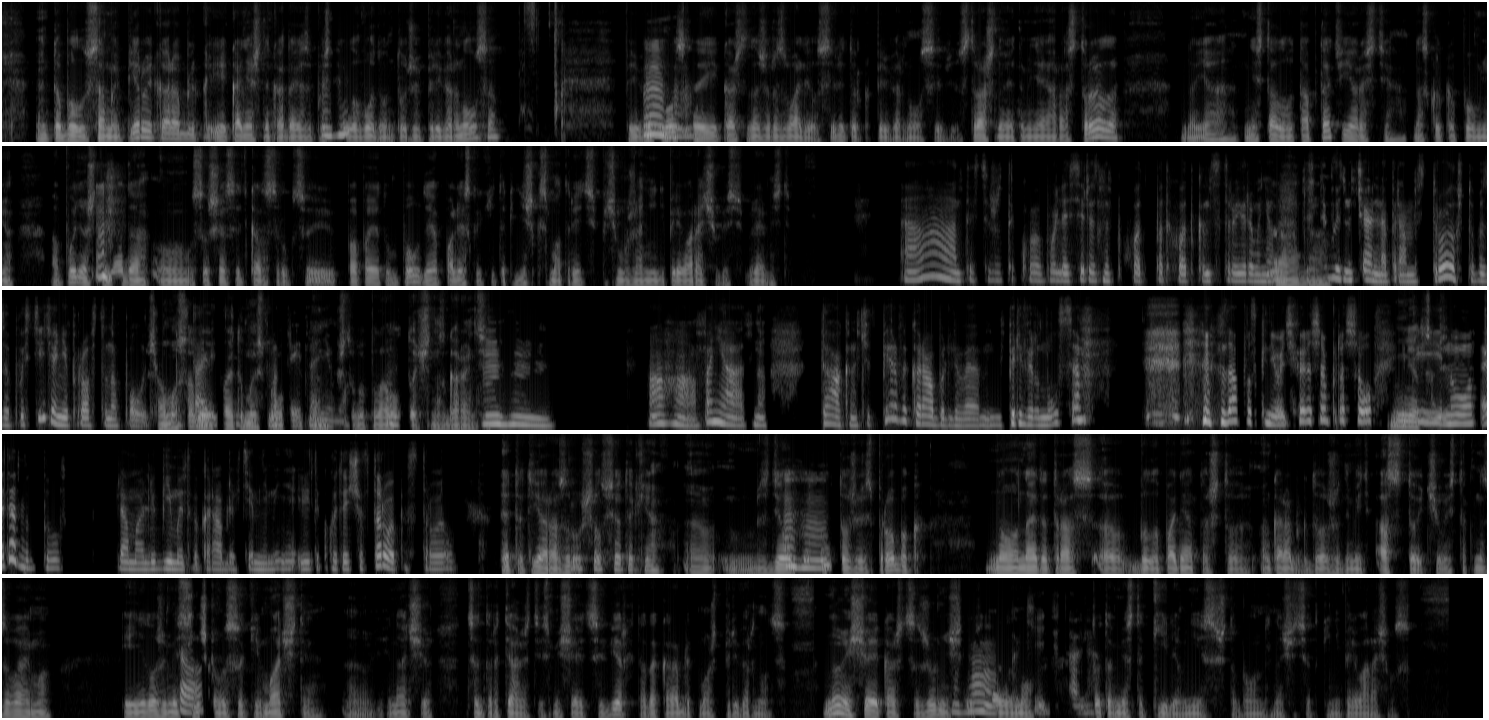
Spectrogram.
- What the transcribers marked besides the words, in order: tsk; chuckle; chuckle; unintelligible speech; tapping
- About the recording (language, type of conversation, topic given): Russian, podcast, Расскажи о своей любимой игрушке и о том, почему она для тебя важна?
